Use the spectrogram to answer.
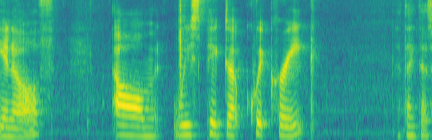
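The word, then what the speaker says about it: Quikrete: Um we picked up Quickcrete. I think that's how you say it, Quickcrete. Quickcrete, yes.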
